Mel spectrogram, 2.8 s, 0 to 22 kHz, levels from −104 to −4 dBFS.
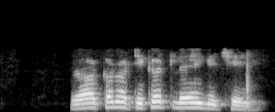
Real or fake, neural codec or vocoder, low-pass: real; none; 3.6 kHz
